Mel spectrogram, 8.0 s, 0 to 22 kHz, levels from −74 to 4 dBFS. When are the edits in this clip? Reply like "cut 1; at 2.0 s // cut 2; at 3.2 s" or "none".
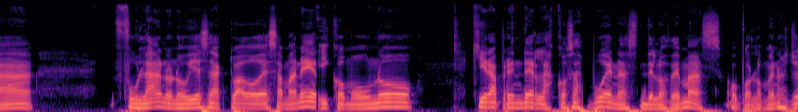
cut 1; at 3.2 s // cut 2; at 4.6 s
